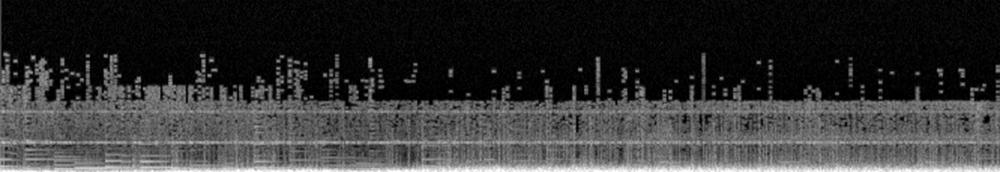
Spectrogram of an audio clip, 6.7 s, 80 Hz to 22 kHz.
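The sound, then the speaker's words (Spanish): A volcanic eruption's deep, relentless roar fills the whole stretch, a loud, dense rumble with a churning, crackling texture and no pauses, though distinct individual explosions are hard to pick out. “85 días escuchando ese rugido, las explosiones, los ríos de lava, el vientre de la tierra indomeñable que se imponía sobre cualquier esfuerzo o cualquier intento de controlarla.”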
